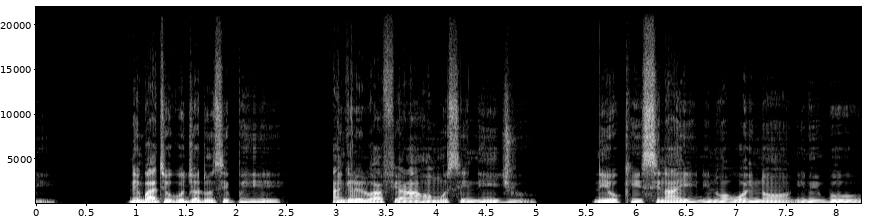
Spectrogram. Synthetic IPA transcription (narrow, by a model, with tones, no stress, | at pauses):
nĩ˨˦ɡ͡ba˦˨ti˨˦o˧ɡo˦d͡ʒdũ˦si˦˨k͡pe˨˦ | a˧˦ɡe˦li˦˧lu˦wa˦fi˧a˧ɾa˧ɦã˧mo˦se˦˨nĩ˨˦i˦˨d͡ʒu˨ | nĩ˨˦o˦˨kʰe˨˧˨si˦na˦i˦˨nĩ˦nũ˦ɔ˧wɔ˦i˧nã˦nĩ˦nũ˦i˨˧ɡ͡bo˧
